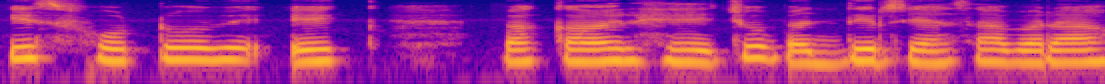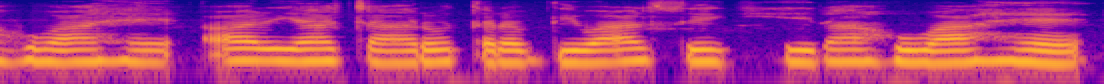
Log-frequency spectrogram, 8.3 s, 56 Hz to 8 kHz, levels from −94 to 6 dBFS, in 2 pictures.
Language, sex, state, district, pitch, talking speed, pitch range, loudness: Hindi, female, Jharkhand, Deoghar, 215 Hz, 150 wpm, 205-225 Hz, -15 LUFS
